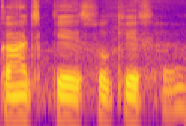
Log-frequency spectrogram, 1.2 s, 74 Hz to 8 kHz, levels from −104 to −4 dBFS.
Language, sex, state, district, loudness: Hindi, male, Chhattisgarh, Rajnandgaon, -15 LUFS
